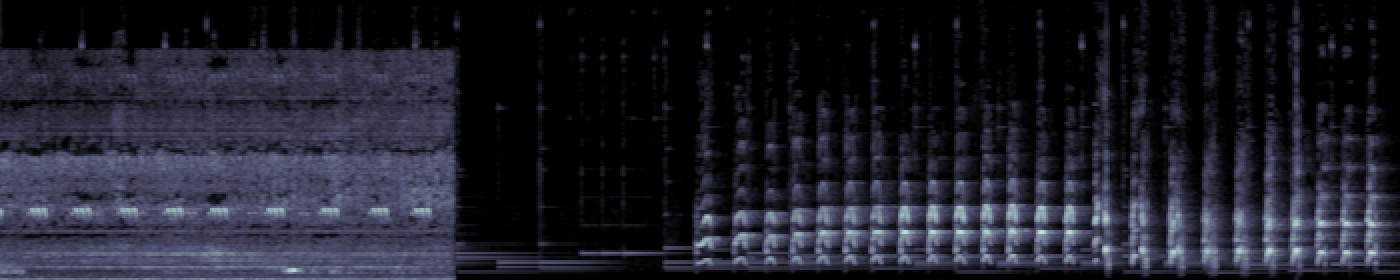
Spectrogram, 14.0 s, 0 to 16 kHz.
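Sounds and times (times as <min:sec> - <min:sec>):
bird calling rapidly: 0:00.0 - 0:04.6, 0:07.0 - 0:14.0
mallet percussion melody: 0:04.5 - 0:14.0.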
